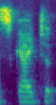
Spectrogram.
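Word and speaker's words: Skiatook: brittany hats off to you she resides in sky took i had to ask her how to pronounce that sky took oklahoma and when britney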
